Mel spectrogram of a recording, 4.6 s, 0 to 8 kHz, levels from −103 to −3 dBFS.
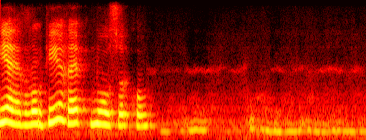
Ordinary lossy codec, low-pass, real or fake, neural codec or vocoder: Opus, 32 kbps; 7.2 kHz; fake; codec, 16 kHz, 1 kbps, FunCodec, trained on LibriTTS, 50 frames a second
